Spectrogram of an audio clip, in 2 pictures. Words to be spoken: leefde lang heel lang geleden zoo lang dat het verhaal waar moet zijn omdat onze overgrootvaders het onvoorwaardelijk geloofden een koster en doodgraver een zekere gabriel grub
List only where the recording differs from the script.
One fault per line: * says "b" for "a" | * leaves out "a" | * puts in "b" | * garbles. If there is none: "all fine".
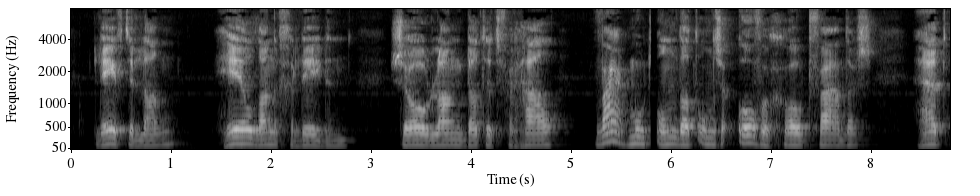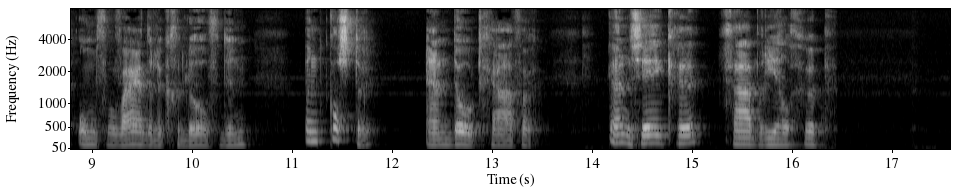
* leaves out "zijn"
